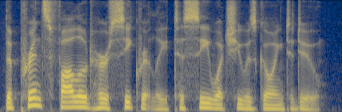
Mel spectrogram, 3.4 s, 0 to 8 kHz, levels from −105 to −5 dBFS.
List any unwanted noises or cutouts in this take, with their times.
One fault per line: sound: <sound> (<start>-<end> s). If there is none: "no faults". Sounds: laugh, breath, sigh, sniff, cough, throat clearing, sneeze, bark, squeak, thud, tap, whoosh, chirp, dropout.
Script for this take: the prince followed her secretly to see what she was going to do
no faults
